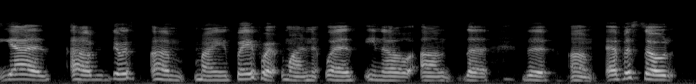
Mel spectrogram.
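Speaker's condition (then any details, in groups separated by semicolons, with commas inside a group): Down syndrome; lifelong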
